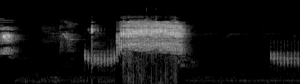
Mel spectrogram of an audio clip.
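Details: Asian pied starling (jalak suren) in energetic song, used as a training model for songbirds: a sharp high note, short chirps, a loud broad harsh burst of about a second, then a lower buzzy rattling phrase.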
